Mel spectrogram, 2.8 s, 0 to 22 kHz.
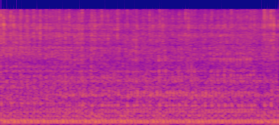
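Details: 2004 KTM 50cc Mini Adventure two-stroke after piston ring replacement, new gaskets, carburetor clean, with upgraded polished exhaust: steady, even buzzing idle with no misfires or rattles; normal idle.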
